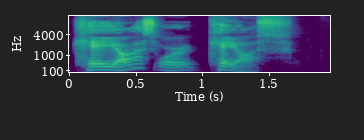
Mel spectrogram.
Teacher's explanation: We pronounce the A as a diphthong, is like a two vowel sound. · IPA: kā-äs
